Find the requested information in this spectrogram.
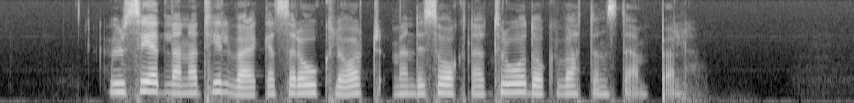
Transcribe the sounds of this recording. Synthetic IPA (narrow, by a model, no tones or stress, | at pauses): hɵɾseːd̪laɳat̪ʰɪlvæɾkat̪sæɾuːkʰlɑːʈmɛnd̪ɛsɑːknaɾʈ̪ʰɾoːd̪ɔkvat̪ːənst̪ʰɛ̰mpə̰l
